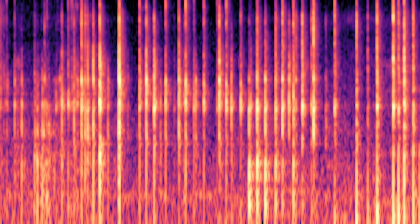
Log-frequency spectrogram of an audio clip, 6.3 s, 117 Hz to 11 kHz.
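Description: Long fingernails tap and scratch the hollow base of an empty clear PET plastic water bottle. A quick, uneven stream of sharp, dry clicks with almost no ring sounds over faint scratchy rustling, centred on a bright tone around 2.1 kHz.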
